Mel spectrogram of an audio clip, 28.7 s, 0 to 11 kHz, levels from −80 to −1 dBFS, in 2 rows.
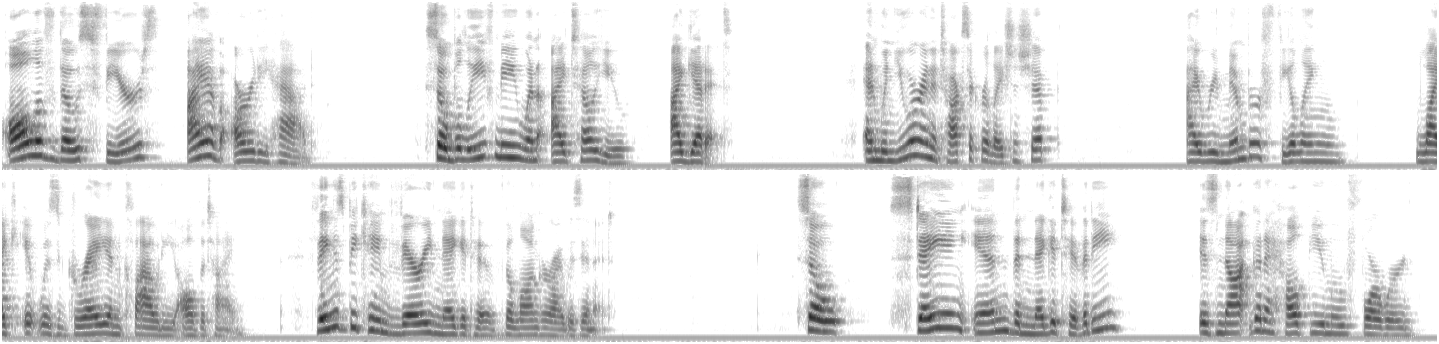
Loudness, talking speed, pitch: -28 LUFS, 130 wpm, 160 Hz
